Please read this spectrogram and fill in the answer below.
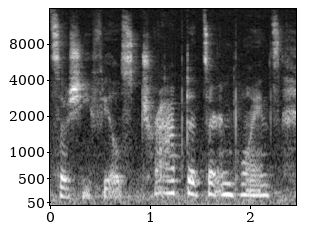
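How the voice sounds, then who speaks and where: A woman at a medium pitch amid noticeable background noise. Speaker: book vlogger. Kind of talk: casual vlog talk. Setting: home library at night. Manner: quiet.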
